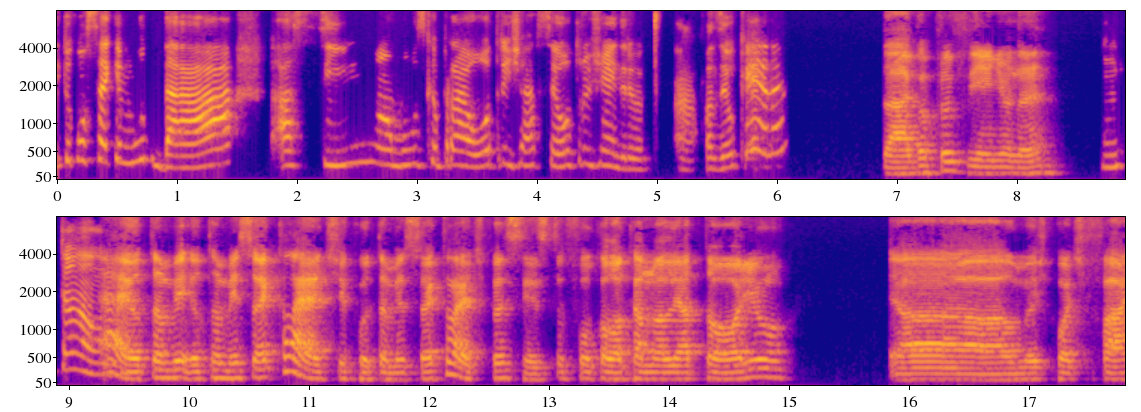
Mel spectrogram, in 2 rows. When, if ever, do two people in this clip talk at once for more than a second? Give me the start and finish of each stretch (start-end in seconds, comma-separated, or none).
none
